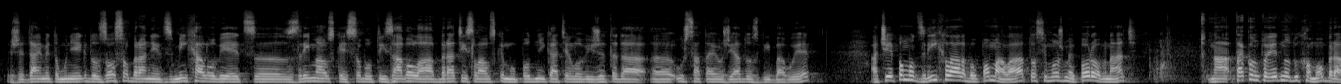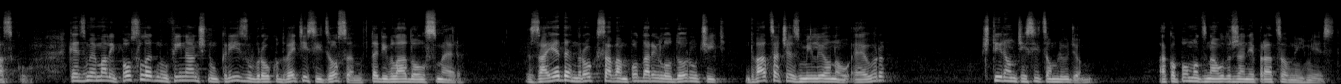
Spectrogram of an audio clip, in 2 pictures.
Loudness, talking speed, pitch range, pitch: -26 LUFS, 160 wpm, 125-150 Hz, 135 Hz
